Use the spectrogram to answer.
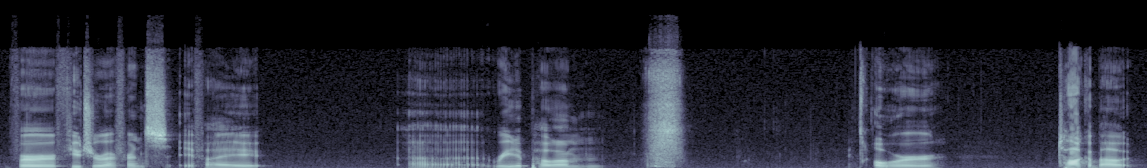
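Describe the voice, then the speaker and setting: A young man, recovering from an illness, who talks in a subdued, hesitant monotone and reads his own poetry. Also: very slow, pauses often, clean tone. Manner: subdued, low-energy and monotone; hesitant, with fillers and restarts. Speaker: poetry channel creator. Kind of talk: casual talk to camera, then poetry reading.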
